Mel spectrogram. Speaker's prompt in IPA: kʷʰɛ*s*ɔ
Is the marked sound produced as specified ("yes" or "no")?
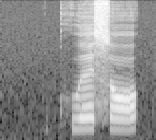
yes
